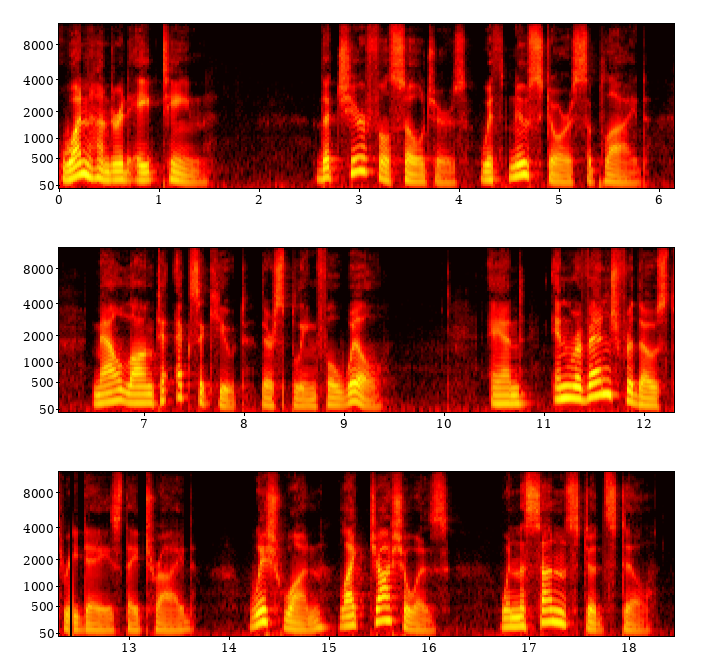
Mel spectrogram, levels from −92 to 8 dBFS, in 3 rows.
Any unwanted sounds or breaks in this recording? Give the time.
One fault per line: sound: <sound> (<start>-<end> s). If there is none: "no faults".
sound: dropout (12.4-12.4 s)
